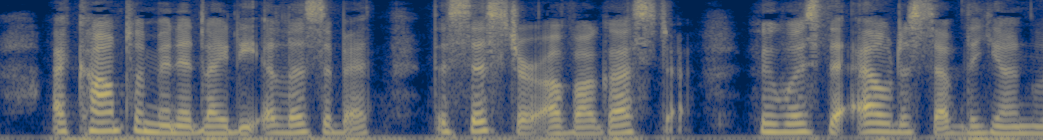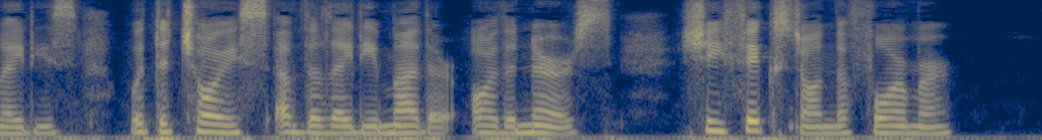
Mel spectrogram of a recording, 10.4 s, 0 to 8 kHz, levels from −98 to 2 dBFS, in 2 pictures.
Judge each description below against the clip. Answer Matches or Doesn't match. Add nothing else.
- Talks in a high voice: Doesn't match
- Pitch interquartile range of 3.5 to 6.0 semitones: Doesn't match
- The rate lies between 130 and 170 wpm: Doesn't match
